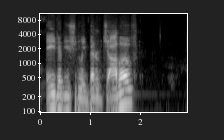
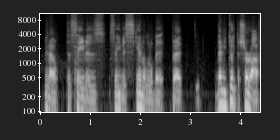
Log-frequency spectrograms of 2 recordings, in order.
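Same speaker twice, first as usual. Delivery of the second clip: ordinary talk, nothing marked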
